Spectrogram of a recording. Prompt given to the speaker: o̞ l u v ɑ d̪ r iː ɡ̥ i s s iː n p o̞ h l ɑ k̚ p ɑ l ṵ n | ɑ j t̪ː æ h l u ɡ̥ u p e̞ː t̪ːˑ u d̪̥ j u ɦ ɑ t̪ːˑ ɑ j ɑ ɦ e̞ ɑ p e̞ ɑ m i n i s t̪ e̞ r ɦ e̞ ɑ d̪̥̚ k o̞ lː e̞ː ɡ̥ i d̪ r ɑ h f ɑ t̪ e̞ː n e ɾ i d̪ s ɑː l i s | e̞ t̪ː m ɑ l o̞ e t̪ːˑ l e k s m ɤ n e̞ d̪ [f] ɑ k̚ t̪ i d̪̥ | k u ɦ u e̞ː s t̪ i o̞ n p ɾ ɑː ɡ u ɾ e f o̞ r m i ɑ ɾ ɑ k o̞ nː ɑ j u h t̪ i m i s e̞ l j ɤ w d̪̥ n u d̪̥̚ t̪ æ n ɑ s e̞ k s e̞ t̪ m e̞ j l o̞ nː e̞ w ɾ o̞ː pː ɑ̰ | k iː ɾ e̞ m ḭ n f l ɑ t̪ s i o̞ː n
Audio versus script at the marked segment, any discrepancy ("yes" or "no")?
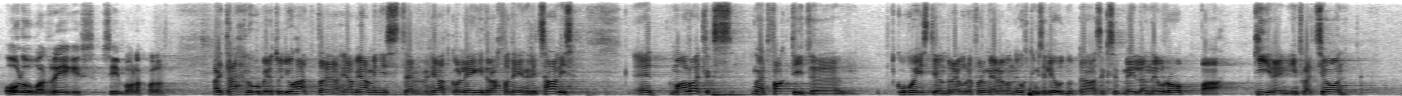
no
